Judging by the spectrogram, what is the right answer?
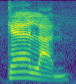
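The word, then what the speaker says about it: kailan: Then the word kan when you might hear some people say kalan sounds like an e but it's technically spelled with an a i.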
